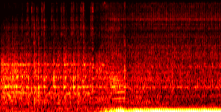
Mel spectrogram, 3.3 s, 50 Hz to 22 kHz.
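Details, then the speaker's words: Reliant Regal Supervan 3 petrol engine refitted after electric conversion, fresh oil, loose coil terminals fixed, little choke: brief cranking rattle catches cleanly into smooth even low idle, no misses; normal start and idle. "we're gonna do one final start and see if it ticks over can you take over might need a little bit of choke"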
